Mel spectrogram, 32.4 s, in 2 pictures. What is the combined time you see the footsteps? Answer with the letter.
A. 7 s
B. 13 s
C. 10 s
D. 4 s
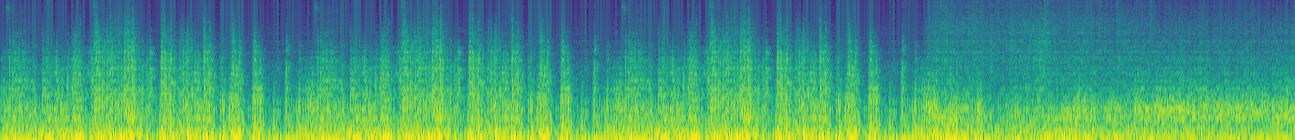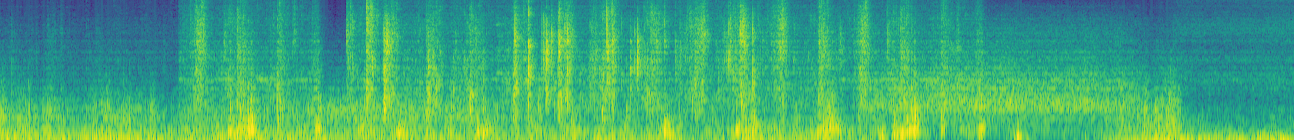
C.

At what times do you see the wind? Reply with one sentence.
You can hear the wind from 0.0 to 32.3 s.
